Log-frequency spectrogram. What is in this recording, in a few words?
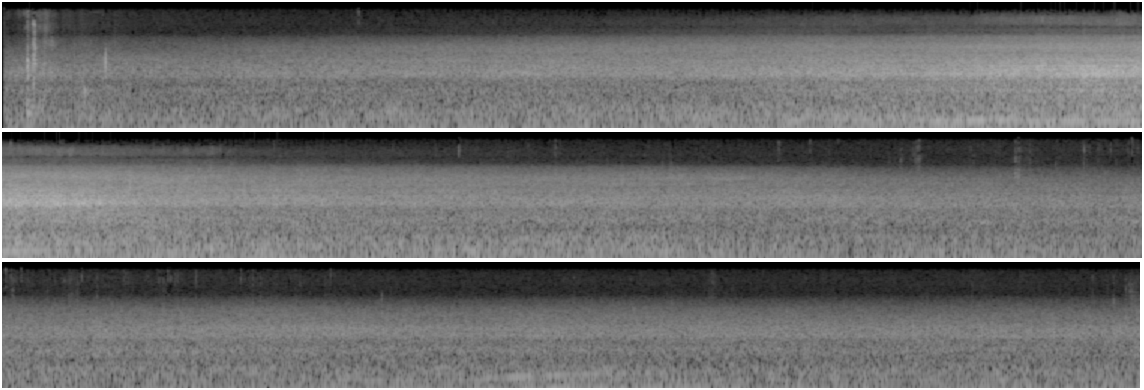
sounds of outside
